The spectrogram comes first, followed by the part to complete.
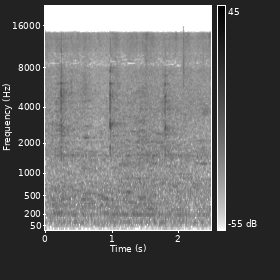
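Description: Three faint, sharp clicks at even spacing, about one every three-quarters of a second, over a low murmur of voices.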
